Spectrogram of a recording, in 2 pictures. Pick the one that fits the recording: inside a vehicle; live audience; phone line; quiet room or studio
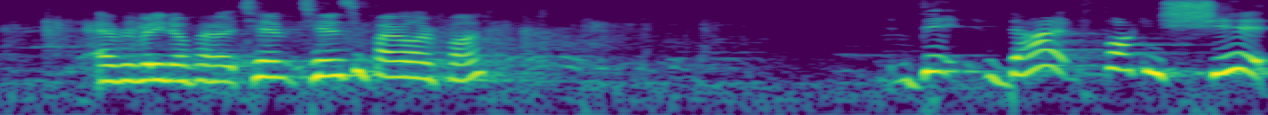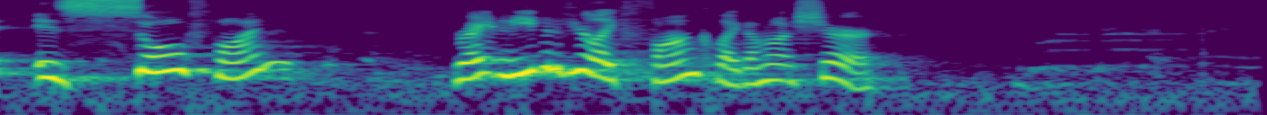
live audience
